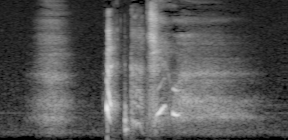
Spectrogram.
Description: stifling lots of sneezes for those stifle lovers out there. Stifles, half stifles and a failed stifle......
